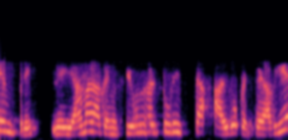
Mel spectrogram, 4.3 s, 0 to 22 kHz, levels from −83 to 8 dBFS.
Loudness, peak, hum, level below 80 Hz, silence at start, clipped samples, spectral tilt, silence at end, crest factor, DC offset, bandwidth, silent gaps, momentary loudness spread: -17 LUFS; -4 dBFS; none; -80 dBFS; 0 s; under 0.1%; -10 dB/octave; 0 s; 12 dB; under 0.1%; 3.7 kHz; none; 6 LU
